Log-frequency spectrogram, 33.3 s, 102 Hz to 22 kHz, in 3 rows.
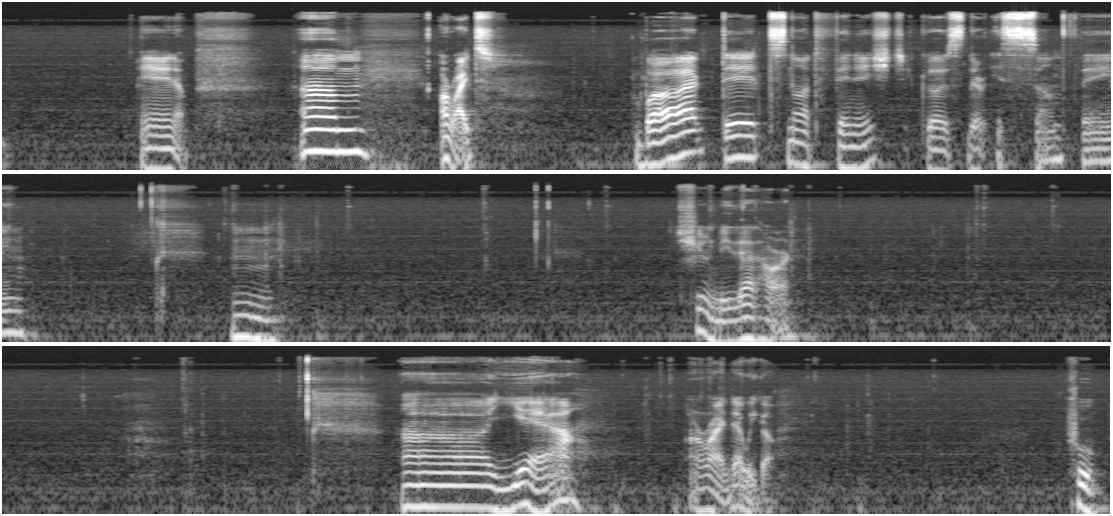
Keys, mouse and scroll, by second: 0.0 ctrl+r, 1.6 Tab, 2.9 Tab, 4.6 KP_1, 6.3 KP_7, 6.8 Tab, 6.9 z, 7.4 middle click, 10.5 KP_1, 10.9 Tab, 11.4-13.3 middle drag, 12.2 z, 13.3-15.1 right drag, 13.8 z, 14.3 b, 15.2 middle click, 17.1-19.1 drag, 19.1 Tab, 19.2 z, 19.8 Tab, 20.7 e, 20.9-23.4 right drag, 21.6-22.8 drag, 24.4-27.1 middle drag, 25.9 Tab, 26.2 Tab, 28.8-30.7 drag, 29.6 middle click, 30.7-33.0 middle drag, 30.7 z.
